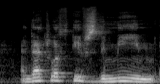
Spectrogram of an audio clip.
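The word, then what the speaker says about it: م: next letter is the meme that's how it looks meme and is equivalent to the english m and it's pronounced as as in immediate notice the meme has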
